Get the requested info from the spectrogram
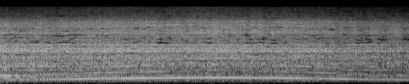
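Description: Silver Crest SC-1589 multifunction blender running with an empty jar, a loud whirring whose motor pitch rises through the first two seconds and then falls back.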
